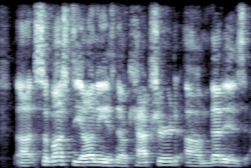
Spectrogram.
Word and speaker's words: Sebastiani: six so uh yeah sebastian sebastiani excuse me i've been saying his name wrong sebastiani is now captured that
